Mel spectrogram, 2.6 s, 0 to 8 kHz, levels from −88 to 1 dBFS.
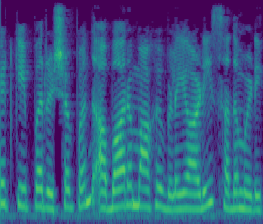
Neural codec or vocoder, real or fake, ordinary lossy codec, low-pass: none; real; Opus, 64 kbps; 7.2 kHz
